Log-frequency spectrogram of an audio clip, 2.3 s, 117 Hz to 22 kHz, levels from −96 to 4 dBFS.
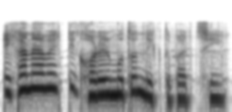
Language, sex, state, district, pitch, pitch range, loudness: Bengali, female, West Bengal, Cooch Behar, 270 Hz, 225-340 Hz, -13 LUFS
